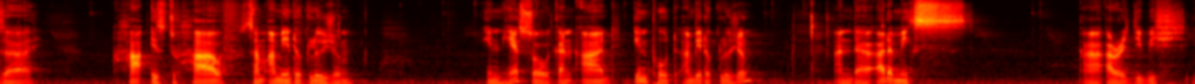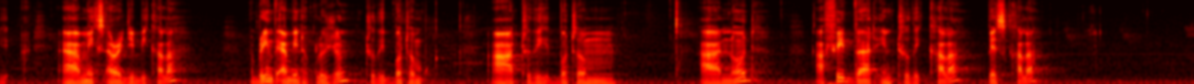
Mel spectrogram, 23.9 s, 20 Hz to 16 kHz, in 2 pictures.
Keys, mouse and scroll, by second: 2.0 Delete, 15.9-19.3 drag, 21.5-23.8 drag.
